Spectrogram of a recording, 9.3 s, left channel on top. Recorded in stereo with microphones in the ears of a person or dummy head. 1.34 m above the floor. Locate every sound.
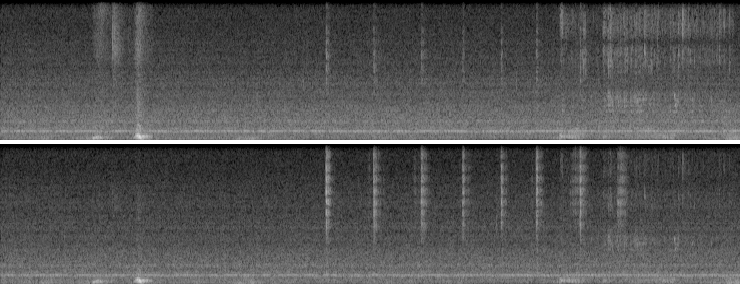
1.1 s a whoosh: 55° left (ahead or behind)
4.1 s a dropped coin: 35° right (ahead or behind)
6.9 s a toilet flushing: 50° left (ahead or behind)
